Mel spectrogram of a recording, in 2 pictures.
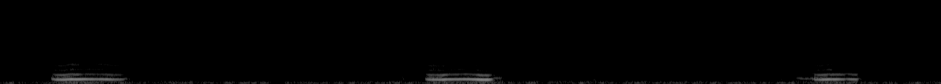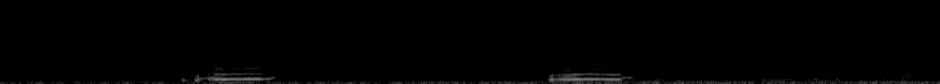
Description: Kitty snores and ear twitching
